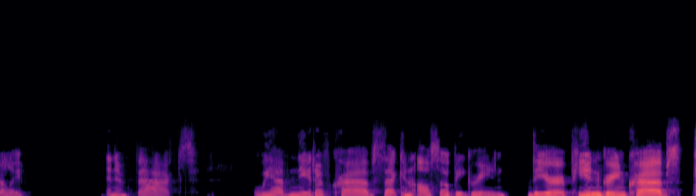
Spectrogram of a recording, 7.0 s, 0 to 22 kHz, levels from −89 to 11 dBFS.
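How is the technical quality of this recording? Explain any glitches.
The recording has one clear fault, automatic gain rising, heard through a call chain whose bandwidth tops out at 8 kHz, consistent with Opus at around 48 kbps. From 2.52 s, just after "in fact", until the end, the automatic gain control judges the input too quiet and steadily raises its gain, so the speech and the background noise swell louder together over several seconds.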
